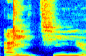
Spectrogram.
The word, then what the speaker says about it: Ayiti: Mais Haïti, en fait, ça se prononce comme le pays Haïti. Ça s'écrit A-Y-I-T-I. Mais c'est bien Haïti, le pays.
